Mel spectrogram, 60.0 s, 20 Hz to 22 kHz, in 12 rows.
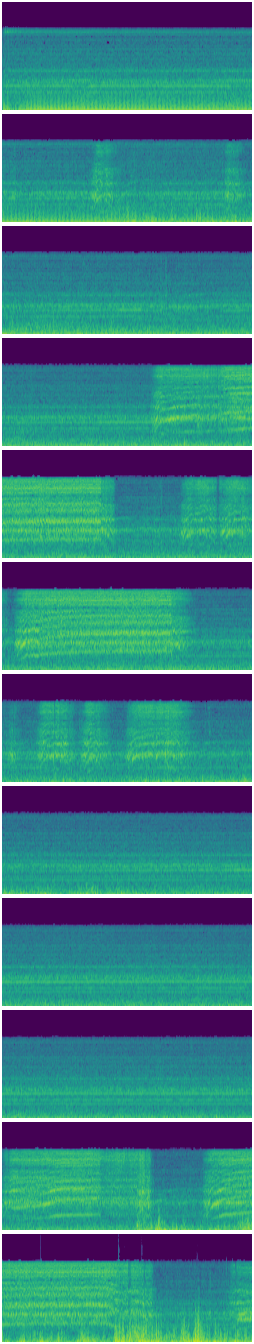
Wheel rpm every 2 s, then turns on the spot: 0, 0, 0, 10, 10, 0, 20, 0, 20, 140, 140, 30, 90, 160, 40, 40, 60, 0, 0, 0, 0, 0, 0, 0, 10, 140, 70, 140, 130, 30.
12-14 58-60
